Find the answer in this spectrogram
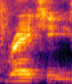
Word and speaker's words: Reiki: the audience that might not know what the Riki thing is am I pronouncing that right too it's pronounced raiki like a see that's why you're the professional I'm not at this so with raiki give us a ground floor definition of what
